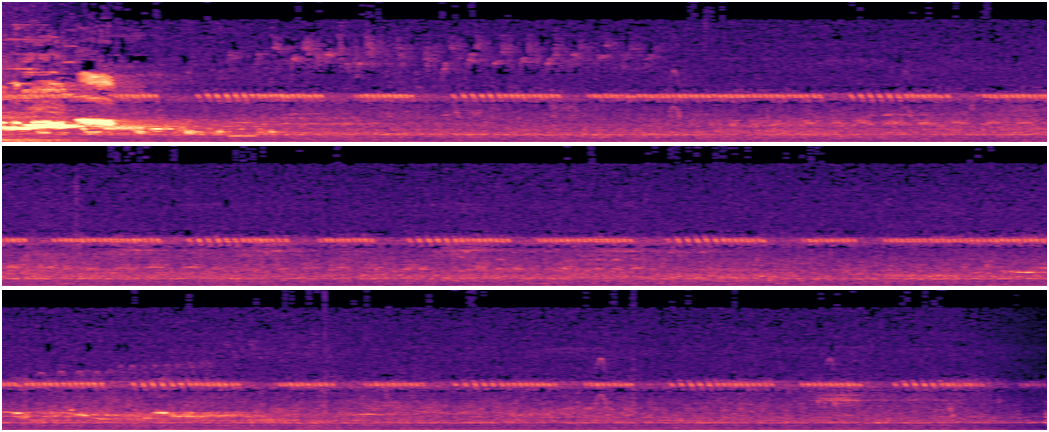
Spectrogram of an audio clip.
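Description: Faint outdoor chorus of calling insects and frogs: a steady high pulsing chirp over a lower continuous drone of calls, with a few louder calls about two-thirds of the way through.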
